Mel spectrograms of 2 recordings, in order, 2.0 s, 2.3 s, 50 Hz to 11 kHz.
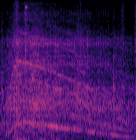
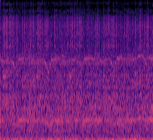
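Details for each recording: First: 1987 Gazelle bike with Sturmey Archer Elite AT 5-speed hub and repaired Basta dynamo, readjusted to stop fender rub; smooth whirring whine falling in pitch as the wheel coasts in reverse; bumpy tire probably wobbles dynamo. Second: 1987 Gazelle bike with a Sturmey Archer 5-speed hub, test ride in forward pedalling: worn bottle dynamo gives a steady high whine over a continuous rattle and weak light; it sounds better turning in reverse. To be replaced with a rebuilt Basta dynamo.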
